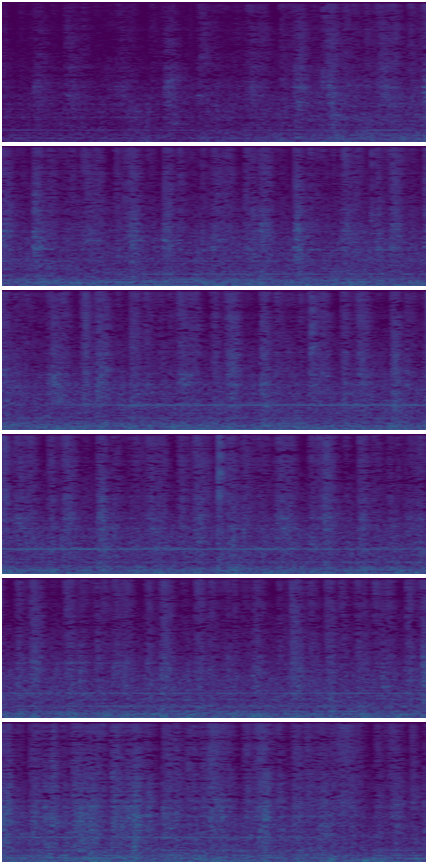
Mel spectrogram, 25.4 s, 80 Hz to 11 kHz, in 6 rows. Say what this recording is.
A recording of a dryer running with very rhythmic features. Recorded with Sony PCM-d50.
dryer, rhythmic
